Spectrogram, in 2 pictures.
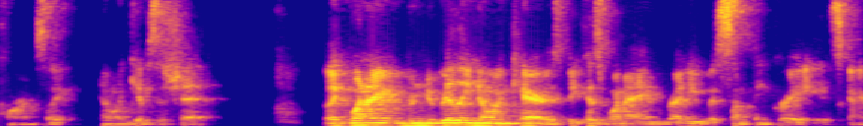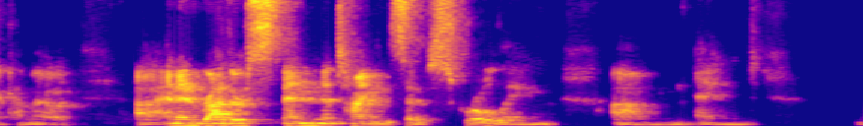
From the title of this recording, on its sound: Zoom Interview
